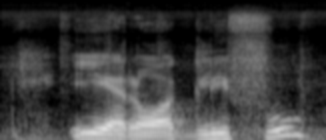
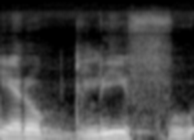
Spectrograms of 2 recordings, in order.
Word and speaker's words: hieróglifo: Hieróglifo, mas aqui o dicionário nos traz que hieroglifo é um variante, então nós não podemos considerar a pronúncia como errada, mas uma variante. O hieróglifo ou hieroglifo. Eu procurei e realmente o dicionário aceita uma variante.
